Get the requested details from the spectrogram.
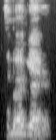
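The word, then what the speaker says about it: Berger: Burger.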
